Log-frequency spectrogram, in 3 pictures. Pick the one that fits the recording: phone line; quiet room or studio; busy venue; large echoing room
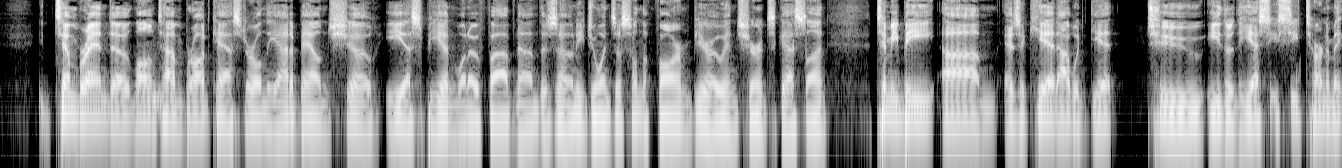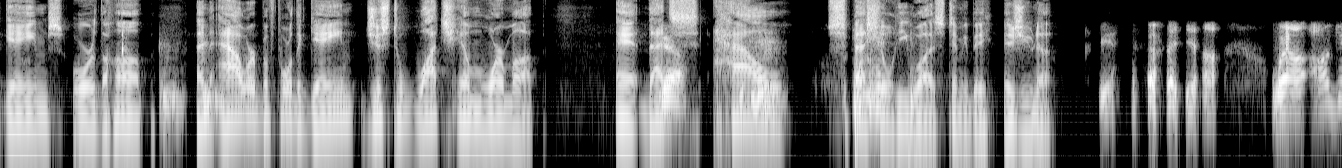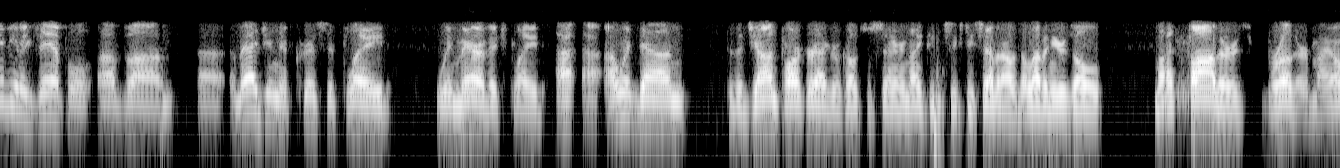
phone line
